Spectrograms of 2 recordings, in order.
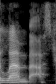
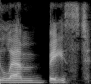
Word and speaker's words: lambast: Because Yeah, you say lambast, right? I also absolutely. And I've never heard it pronounced otherwise. apparently it was originally lamb-based, and some people do still pronounce it that way.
